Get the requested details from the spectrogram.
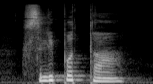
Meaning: blindness
- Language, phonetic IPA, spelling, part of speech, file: Ukrainian, [sʲlʲipɔˈta], сліпота, noun, Uk-сліпота.ogg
